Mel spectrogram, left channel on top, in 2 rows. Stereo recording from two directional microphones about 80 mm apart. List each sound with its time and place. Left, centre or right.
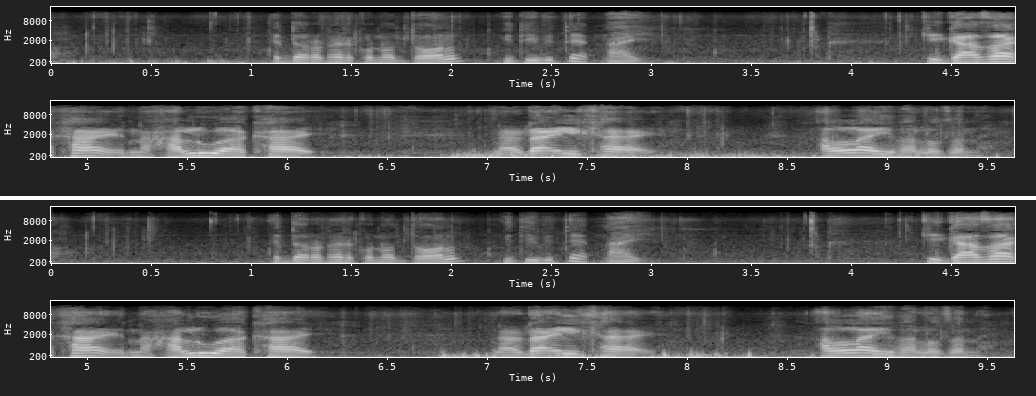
1.1 s speech: right; by 2.6 s centre
2.6 s a man's voice: right
4.4 s speech: right
8.6 s a man's voice: right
